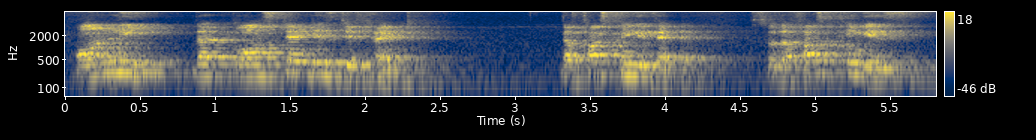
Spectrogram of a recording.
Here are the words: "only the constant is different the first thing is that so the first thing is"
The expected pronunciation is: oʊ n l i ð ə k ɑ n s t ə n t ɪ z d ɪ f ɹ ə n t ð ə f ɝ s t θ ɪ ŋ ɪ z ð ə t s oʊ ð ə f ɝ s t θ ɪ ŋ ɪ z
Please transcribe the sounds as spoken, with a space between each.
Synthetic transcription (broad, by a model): oʊ n l i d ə k ɑ n s t ə n t ɪ z d ɪ f ɹ ə n t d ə f ɝ s t t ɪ ŋ ɪ z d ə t s oʊ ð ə f ɝ s t t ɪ ŋ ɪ z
